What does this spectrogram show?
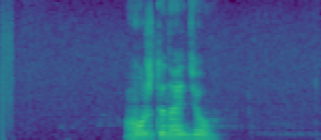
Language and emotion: Russian, angry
